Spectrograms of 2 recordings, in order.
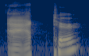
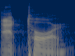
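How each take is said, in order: First: The last syllable sounds like 'er'. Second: The last syllable sounds like 'or'. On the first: The speaker calls it right. "a lot of words with O R sound like E R, like actor" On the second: The speaker calls it wrong.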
